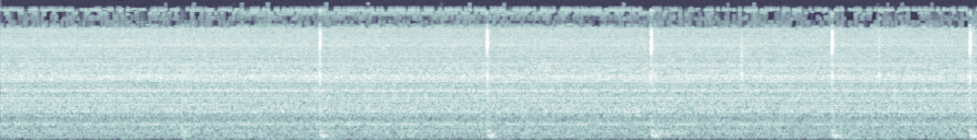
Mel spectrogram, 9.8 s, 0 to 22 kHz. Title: Real issue is around 1.07 you can hear the clicking noise and nothing happening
